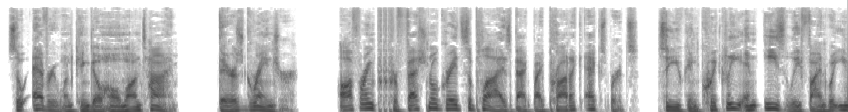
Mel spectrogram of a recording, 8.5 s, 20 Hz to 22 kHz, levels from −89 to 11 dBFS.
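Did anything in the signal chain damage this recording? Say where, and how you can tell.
Yes. At the codec or storage stage, a short run of compressed frames was written twice over, so the decoder plays the same stretch of speech again. Between 3.80 and 3.91 s, just before "grade supplies backed by", a fragment of about 52 ms is heard two extra times, which points to a two-frame block being repeated. This is a repeated-frames fault. It sounds like a quick stutter, and it stretches the clip by about 105 ms.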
